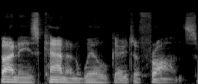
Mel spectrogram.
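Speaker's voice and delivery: low, slow, deliberate voice.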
